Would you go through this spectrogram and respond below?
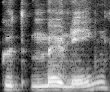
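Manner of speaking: bad French accent. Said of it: "the crab tray incorrect pronunciation of French".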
